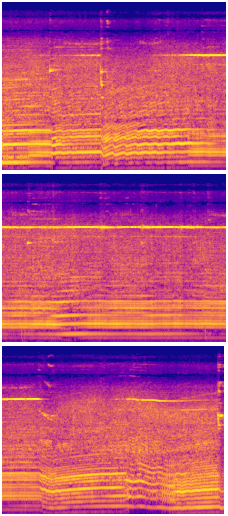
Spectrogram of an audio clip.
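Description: Two-stroke gas trimmer engine running at high revs, driving a saw blade through brush. The revs dip and pick back up twice, about a second and a half in and again past seven seconds. A thin high singing note from the spinning blade rings through the middle.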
